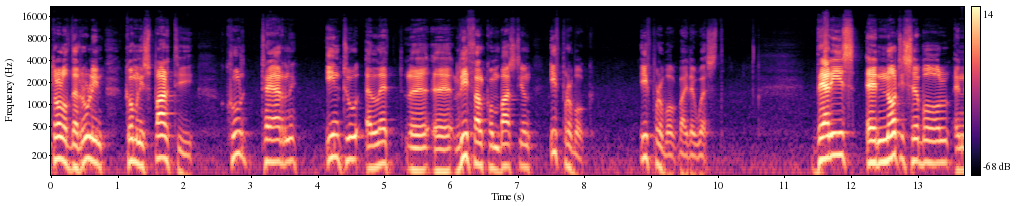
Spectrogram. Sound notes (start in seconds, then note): none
